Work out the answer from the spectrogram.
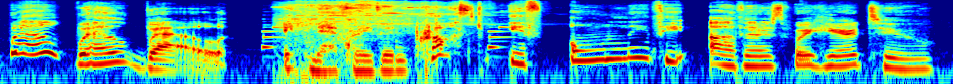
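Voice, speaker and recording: A woman's voice: a little high, huge pitch swings, normal speed, a little mellow, soft background music. An actress playing a playful, worldly witch in a video game, breezy, teasing and theatrical. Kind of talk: video game character acting.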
